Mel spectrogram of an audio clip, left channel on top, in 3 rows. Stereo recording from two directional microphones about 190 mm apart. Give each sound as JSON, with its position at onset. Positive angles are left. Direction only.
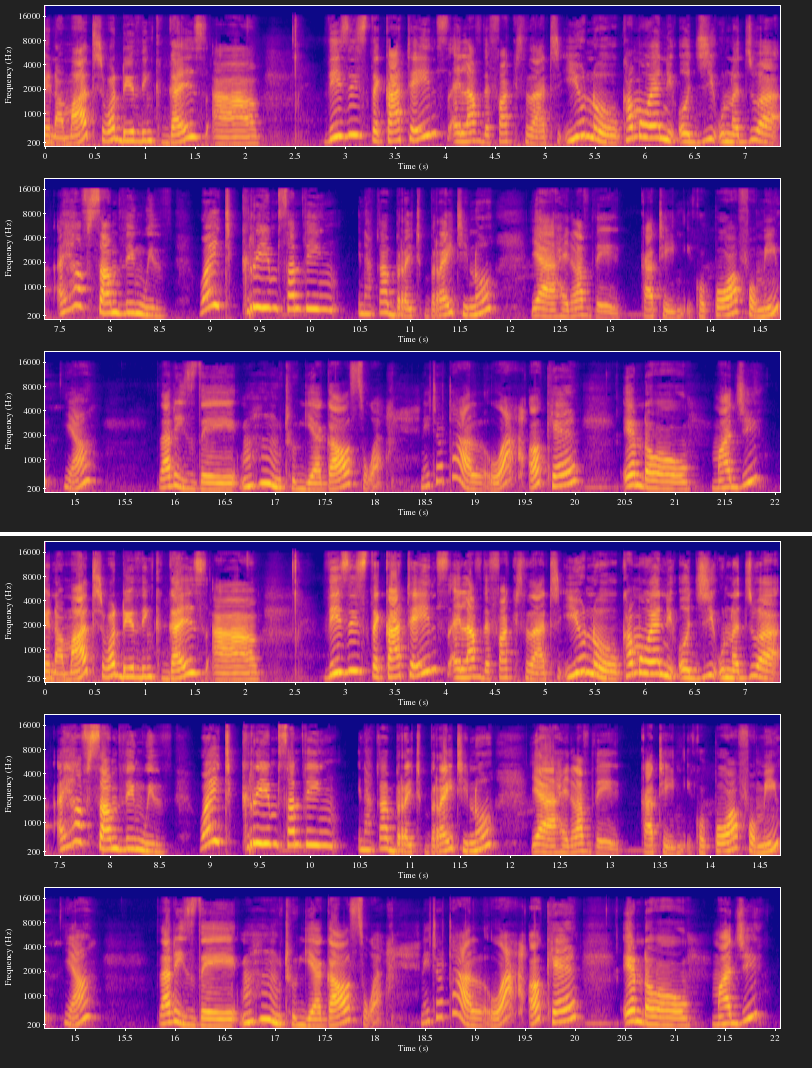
{"t": 0.0, "sound": "a woman's voice", "side_deg": -5}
